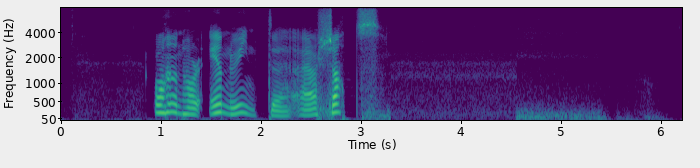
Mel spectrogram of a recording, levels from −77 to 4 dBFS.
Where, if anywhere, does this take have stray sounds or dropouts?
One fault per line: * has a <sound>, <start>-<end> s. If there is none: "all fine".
all fine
